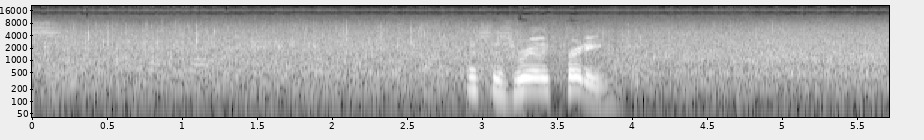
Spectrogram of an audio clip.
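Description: Steady broadband rush of a stream flowing through a typical Japanese setting in Shimoda, Japan, running continuously throughout, with a person briefly talking over it partway through.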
